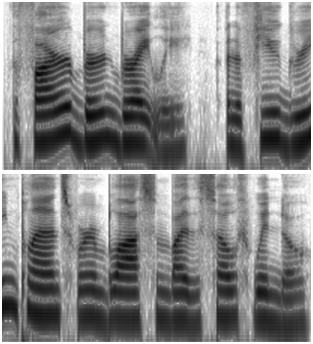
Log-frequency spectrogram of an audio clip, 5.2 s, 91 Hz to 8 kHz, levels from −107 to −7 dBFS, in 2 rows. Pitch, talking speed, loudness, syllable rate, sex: 180 Hz, 185 wpm, -18 LUFS, 4.5 syllables/s, female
